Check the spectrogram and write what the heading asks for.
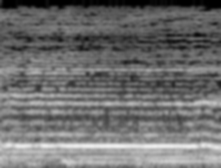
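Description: A man singing an enka ballad into a handheld microphone, holding one long, steady note over the karaoke backing track.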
